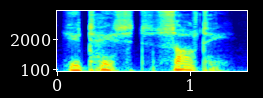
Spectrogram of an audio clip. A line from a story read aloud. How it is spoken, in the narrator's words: whispered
